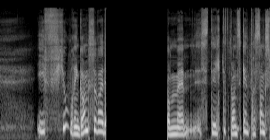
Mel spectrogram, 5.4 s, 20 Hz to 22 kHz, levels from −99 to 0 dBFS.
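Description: At 2.10 s the speech stops dead. Complete silence follows until 3.35 s, about 1.24 s in all. This is an audio dropout to silence. No room tone or background noise remains in the gap. That points to the input signal being lost while recording carried on. A disconnected microphone, a broken link or an accidental mute is the likely cause. Whatever was spoken in that stretch is gone. The speech resumes abruptly mid-flow.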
